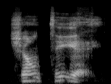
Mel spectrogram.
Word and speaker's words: Chantier: Chantier. The final S in French is silent, as in Paris.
